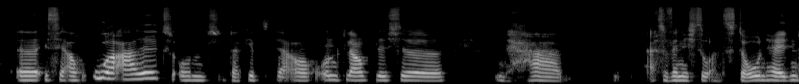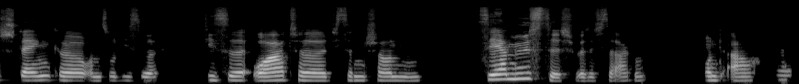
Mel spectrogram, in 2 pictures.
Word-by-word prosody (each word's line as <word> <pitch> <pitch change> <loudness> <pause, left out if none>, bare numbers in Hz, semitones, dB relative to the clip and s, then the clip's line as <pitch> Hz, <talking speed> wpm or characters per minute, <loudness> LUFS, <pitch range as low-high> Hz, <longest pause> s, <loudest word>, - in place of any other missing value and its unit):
äh, 195 0 +4
ist 205 +1 -8
ja 200 - -3
auch 190 0 -1
uralt 275 -1 +4
und 190 -1 -5
da 175 - -5
gibt's 200 +1 -7
ja 185 -3 -5
auch 180 -1 -1
unglaubliche 190 -3 0 0.8
ja, 180 -4 -1 0.8
also, 185 -1 -9
wenn 185 0 +1
ich 180 -1 -4
so 180 - -4
an 165 - -17
Stonehenge 195 +1 +1 0.2
denke 190 -1 +2
und 175 0 -5
so 180 0 -8
diese 175 -1 -5 0.5
diese 195 -1 0
Orte, 185 -1 +5
die - - -15
sind 185 -1 -6
schon 180 -2 -2 0.5
sehr 230 +1 +6
mystisch, 250 -11 0
würde 165 0 -4
ich 170 - -12
sagen 180 +1 -7 0.5
und 190 0 -2
auch 180 0 0 0.2
we 210 -1 -9
190 Hz, 130 wpm, -26 LUFS, 180-200 Hz, 0.8 s, sehr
